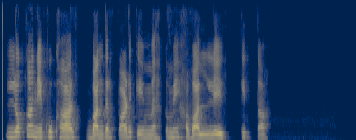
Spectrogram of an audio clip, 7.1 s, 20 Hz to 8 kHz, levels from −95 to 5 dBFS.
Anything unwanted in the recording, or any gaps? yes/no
no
